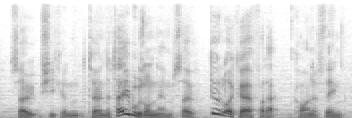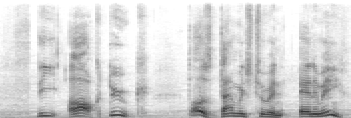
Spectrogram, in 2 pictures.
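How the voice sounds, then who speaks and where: A man's voice: medium pitch, darkish tone, slightly rough. A man giving a casual, chatty preview of a game's weekly events with blunt, informal opinions. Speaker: gaming YouTuber. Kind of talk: casual game preview commentary.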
